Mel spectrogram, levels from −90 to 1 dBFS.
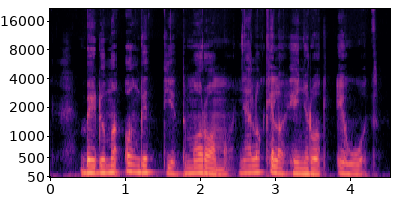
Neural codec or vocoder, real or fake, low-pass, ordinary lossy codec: none; real; none; none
